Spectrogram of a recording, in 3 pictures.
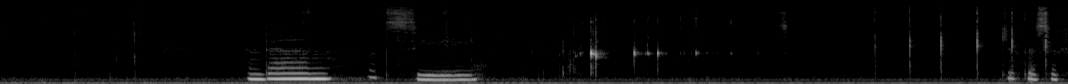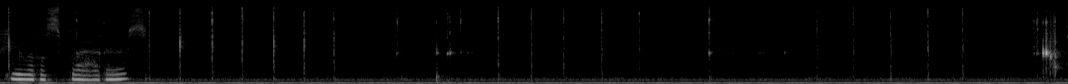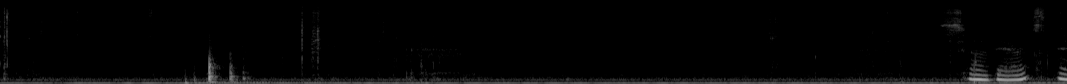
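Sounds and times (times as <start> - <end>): dull knock on table: 23.3 - 23.8.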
